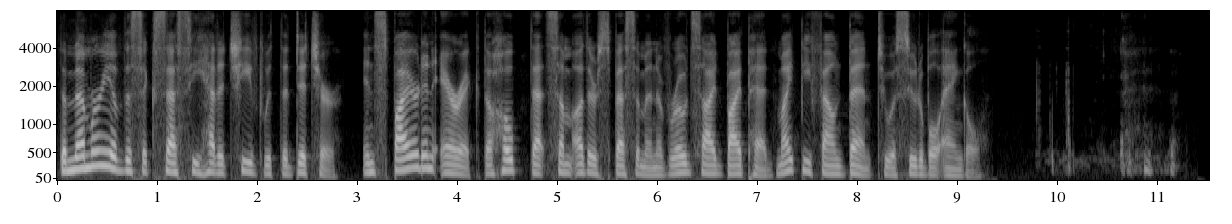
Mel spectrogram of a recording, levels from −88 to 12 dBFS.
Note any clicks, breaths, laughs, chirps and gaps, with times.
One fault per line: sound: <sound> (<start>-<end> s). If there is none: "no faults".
sound: laugh (9.8-11.3 s)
